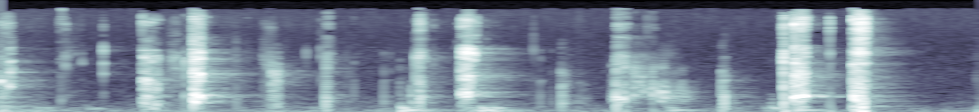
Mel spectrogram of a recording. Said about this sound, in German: Der Husten hört nicht auf.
